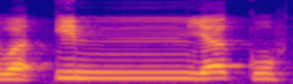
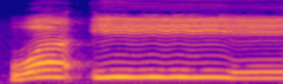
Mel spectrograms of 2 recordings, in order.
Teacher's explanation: Cara bacanya masuk ke ya disertai dengung 2 ketukan. Karena idgham bi gunnah, masuk dengan dengung begitu.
